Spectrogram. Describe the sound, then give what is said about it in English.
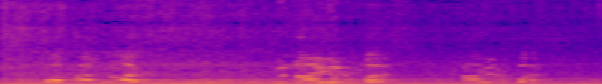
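A man's raised, agitated voice shouts in bursts at the driver of a packed bus he could not board, over the low, steady rumble of the idling bus engine, with traffic noise in the background. “He stood in front of it, shouting at the driver, desperate to get to work.”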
